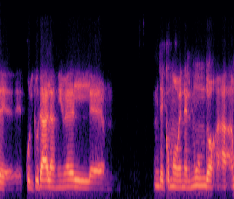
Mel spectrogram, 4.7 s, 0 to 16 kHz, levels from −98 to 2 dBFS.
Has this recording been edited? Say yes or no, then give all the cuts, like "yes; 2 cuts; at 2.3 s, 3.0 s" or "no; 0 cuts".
no; 0 cuts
